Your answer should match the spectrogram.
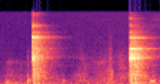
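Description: Two bright clinks of beer glasses touched together in a toast. Each is a sharp, ringing strike that decays quickly, and the two fall more than a second apart with no talk between them.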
